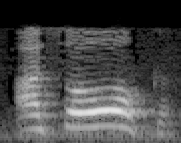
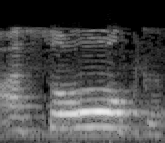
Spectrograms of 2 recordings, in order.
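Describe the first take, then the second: No difference in how they are said.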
